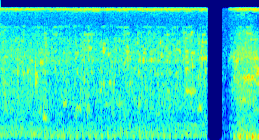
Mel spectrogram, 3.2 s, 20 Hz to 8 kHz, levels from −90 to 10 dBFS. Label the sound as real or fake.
real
